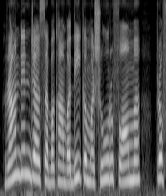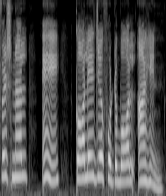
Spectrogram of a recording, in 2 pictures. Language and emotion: Sindhi, neutral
